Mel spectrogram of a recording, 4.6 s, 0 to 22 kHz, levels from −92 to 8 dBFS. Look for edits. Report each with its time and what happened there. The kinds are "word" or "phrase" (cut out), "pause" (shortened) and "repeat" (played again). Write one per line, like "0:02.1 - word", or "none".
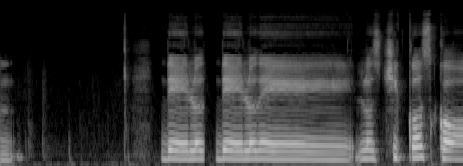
0:02.0 - repeat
